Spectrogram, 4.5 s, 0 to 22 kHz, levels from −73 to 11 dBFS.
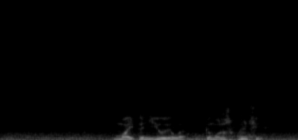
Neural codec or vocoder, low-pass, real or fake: codec, 16 kHz, 8 kbps, FunCodec, trained on LibriTTS, 25 frames a second; 7.2 kHz; fake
